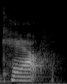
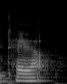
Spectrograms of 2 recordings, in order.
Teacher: some students come in and they're substituting the t sound for the k sound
